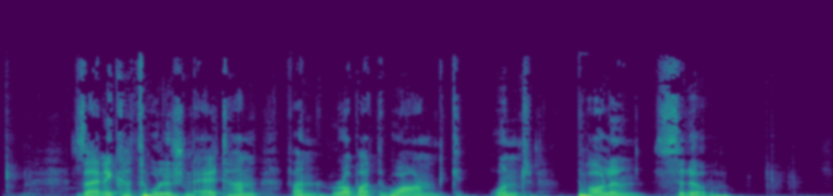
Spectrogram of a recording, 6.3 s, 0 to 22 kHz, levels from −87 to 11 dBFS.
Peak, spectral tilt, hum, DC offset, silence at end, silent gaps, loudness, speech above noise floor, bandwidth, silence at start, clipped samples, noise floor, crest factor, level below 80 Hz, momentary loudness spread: -2 dBFS; -6 dB/octave; none; under 0.1%; 0.65 s; none; -20 LUFS; 35 dB; 16 kHz; 0.6 s; under 0.1%; -53 dBFS; 18 dB; -22 dBFS; 12 LU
